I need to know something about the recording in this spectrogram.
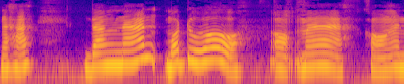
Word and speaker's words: modulo: ว่า ณ ที่ นี้ เรา อ่าน ว่า มด ดูโร่ นะ คะ ขอบคุณ มาก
